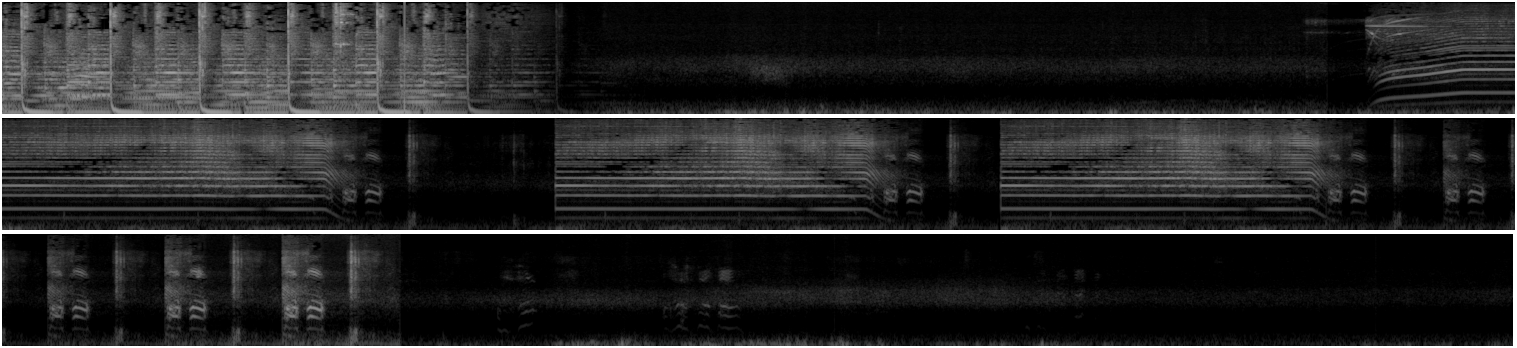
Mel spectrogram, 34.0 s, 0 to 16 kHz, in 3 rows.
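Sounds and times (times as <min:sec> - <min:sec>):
model plane motor whining: 0:15.5 - 0:17.1
short sharp throttle blips: 0:18.8 - 0:20.9.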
